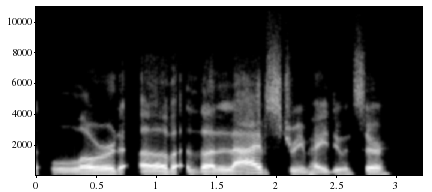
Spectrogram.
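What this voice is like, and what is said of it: Playful Irish brogue, leprechaun-like. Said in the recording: “I kind of went like Irish brogue, like Lucky Charms leprechaun there.”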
